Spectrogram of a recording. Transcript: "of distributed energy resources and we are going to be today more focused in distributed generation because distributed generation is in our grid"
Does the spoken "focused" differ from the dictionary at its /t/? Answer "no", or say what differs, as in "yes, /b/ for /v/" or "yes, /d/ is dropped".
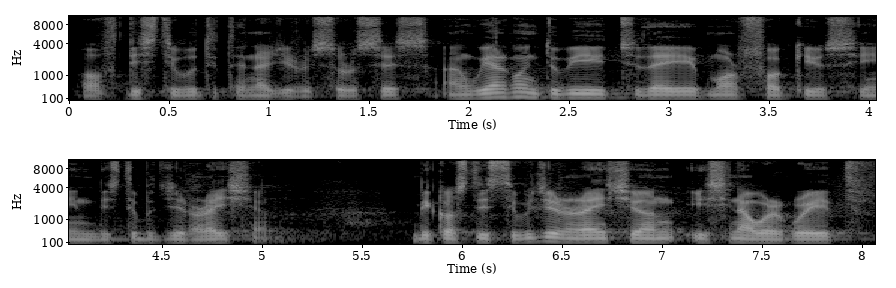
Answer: yes, /t/ is dropped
